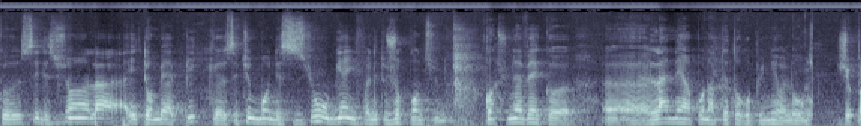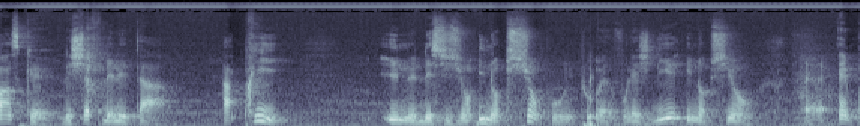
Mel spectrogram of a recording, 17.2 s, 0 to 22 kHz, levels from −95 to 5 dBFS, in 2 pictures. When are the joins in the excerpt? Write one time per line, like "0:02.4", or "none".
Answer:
0:08.1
